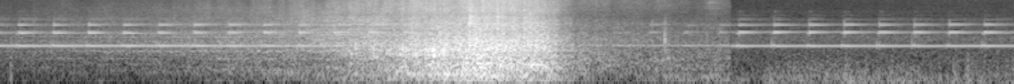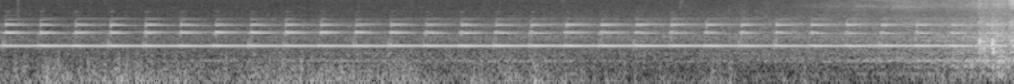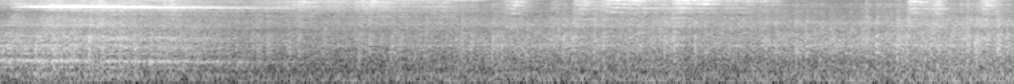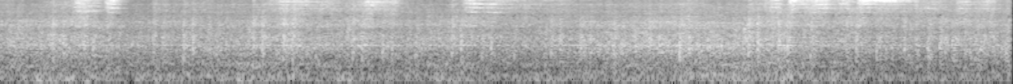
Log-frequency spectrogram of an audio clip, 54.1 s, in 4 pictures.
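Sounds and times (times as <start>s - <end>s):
freight train passing: 0.0s - 54.0s
level crossing bell: 8.7s - 27.0s
high wheel squeal: 27.0s - 34.2s, 34.8s - 37.3s, 46.8s - 48.0s.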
